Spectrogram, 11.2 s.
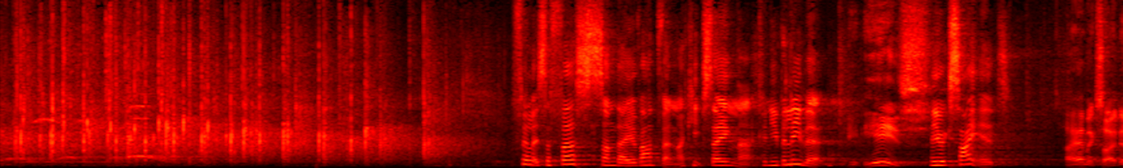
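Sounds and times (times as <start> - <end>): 
audience applause: 0.0 - 4.7
speech: 5.2 - 11.2.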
